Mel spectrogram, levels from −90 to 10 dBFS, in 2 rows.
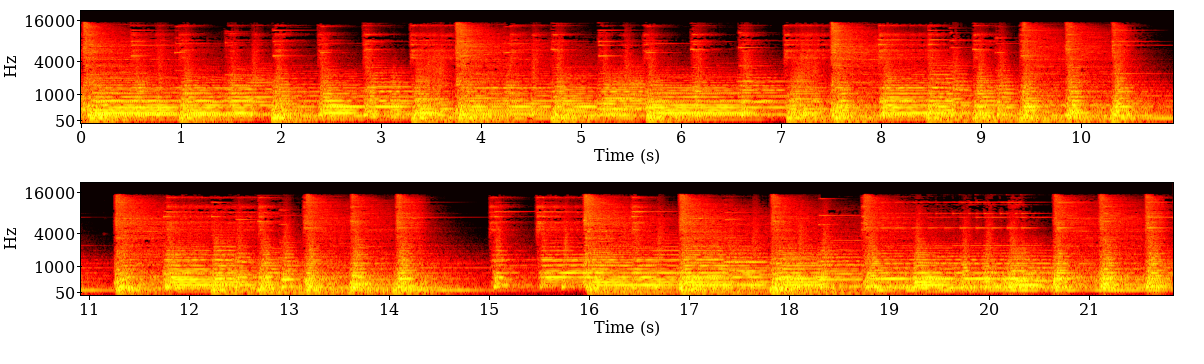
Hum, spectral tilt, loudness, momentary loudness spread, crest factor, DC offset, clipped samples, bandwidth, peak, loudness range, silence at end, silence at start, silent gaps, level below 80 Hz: none; -5 dB/octave; -15 LUFS; 5 LU; 14 dB; under 0.1%; under 0.1%; 15.5 kHz; 0 dBFS; 2 LU; 0 s; 0 s; none; -34 dBFS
